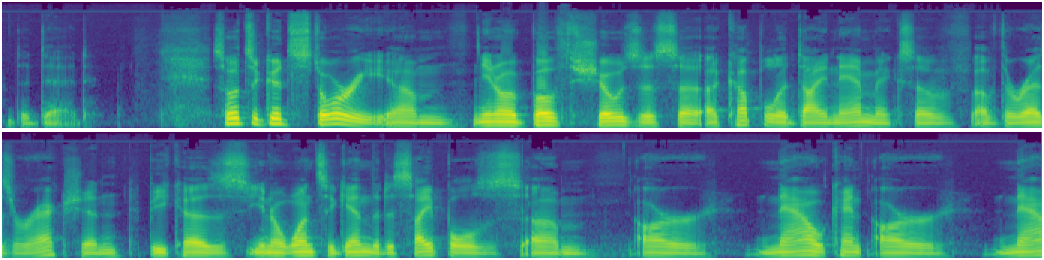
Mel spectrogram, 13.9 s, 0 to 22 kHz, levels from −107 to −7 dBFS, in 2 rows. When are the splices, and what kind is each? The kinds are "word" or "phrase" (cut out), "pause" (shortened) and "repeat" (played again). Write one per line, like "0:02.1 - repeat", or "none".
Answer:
0:03.1 - pause
0:12.6 - repeat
